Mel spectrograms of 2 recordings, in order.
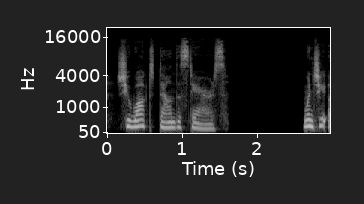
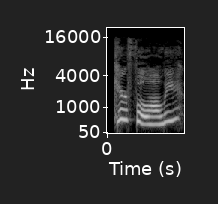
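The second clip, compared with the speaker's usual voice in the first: high, loud cry through the window; wife shouting to her husband through the window; shouted; 11 semitones higher, 8 dB louder, faster than usual. A narrator's reading. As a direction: yell a warning through the screen. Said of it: "she shouted through the screen".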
